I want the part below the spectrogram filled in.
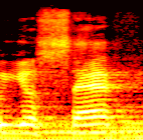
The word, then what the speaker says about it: Yosef: José, que quer dizer né, em seu nome é, de forma pronunciada judaico Yosef, nós vamos falar de Yosef hoje.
